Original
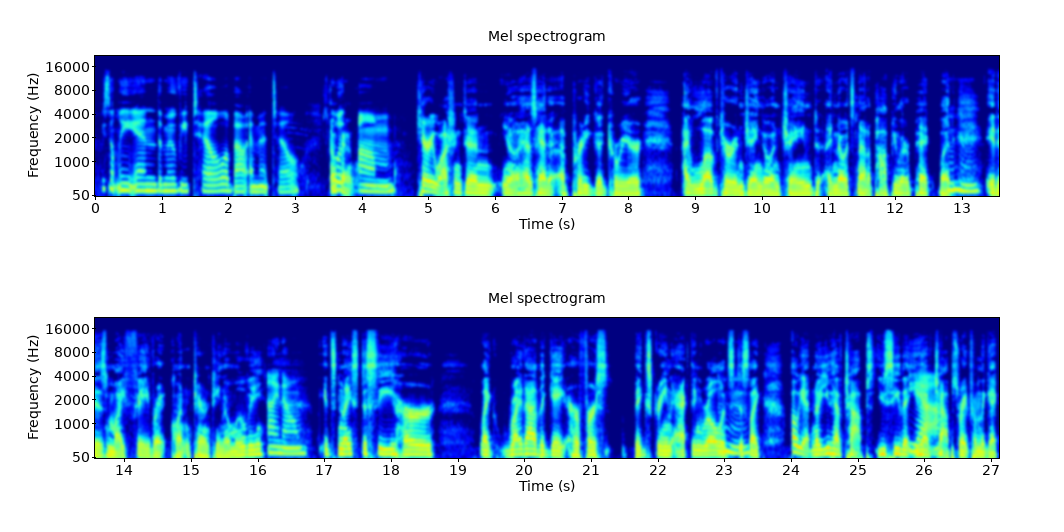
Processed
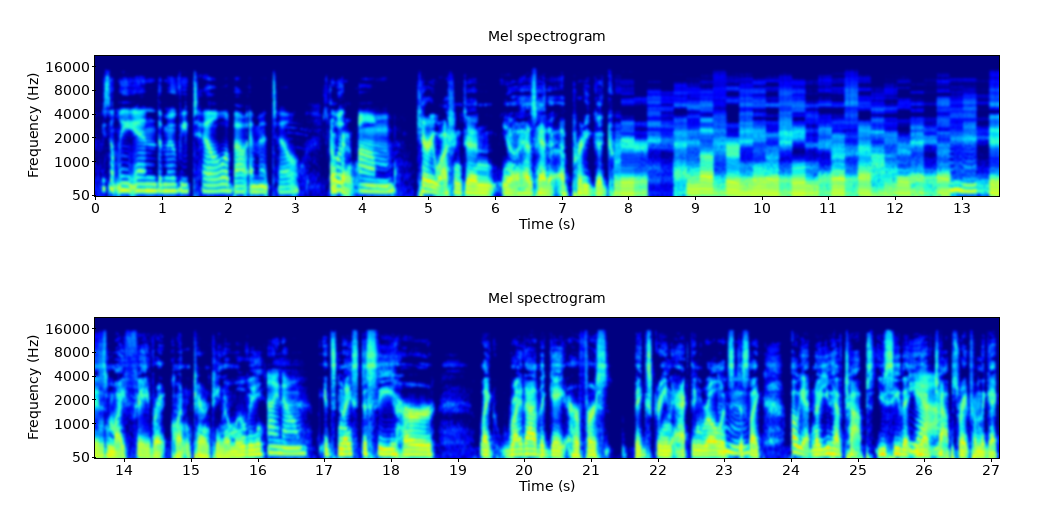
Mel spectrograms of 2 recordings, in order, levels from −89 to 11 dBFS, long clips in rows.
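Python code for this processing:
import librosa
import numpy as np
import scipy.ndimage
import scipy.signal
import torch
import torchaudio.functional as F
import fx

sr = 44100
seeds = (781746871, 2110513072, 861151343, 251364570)

y = fx.spec_steps(x, sr, hold_ms=200, at=(7.79, 13.68), fade=0.02)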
